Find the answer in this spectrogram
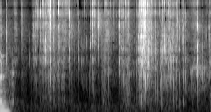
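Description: Plastic-foil trading-card pack wrapper being torn open and crinkled by hand: an irregular run of crackles and rips.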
